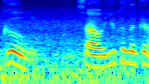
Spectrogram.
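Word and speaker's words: Ngu: And it's pronounced goo.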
